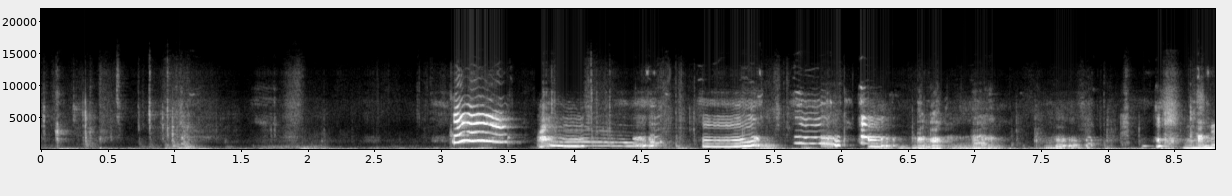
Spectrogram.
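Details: Old Family Red Nose Pit Bull puppies from Abby and Ragnar's litter, five weeks old, playing and sparring indoors: a burst of high, harmonic yelps and whines after a quiet start, with a person talking to the puppies throughout.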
